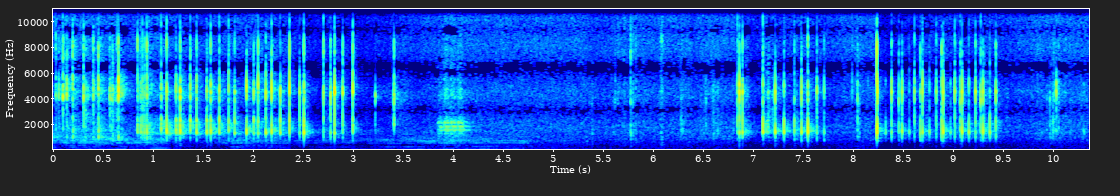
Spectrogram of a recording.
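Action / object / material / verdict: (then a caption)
tap / plastic handheld game console casing / plastic / none. Fingertips and painted nails tap quickly on the casing and screen area of a small, hollow, silver plastic Game Boy Advance SP clamshell handheld console held open in the hand. Rapid bursts of dry, bright, clicky taps with almost no low end come in flurries, then fade into a quieter stretch of faint scratching and rustling before another fast burst of tapping resumes.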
